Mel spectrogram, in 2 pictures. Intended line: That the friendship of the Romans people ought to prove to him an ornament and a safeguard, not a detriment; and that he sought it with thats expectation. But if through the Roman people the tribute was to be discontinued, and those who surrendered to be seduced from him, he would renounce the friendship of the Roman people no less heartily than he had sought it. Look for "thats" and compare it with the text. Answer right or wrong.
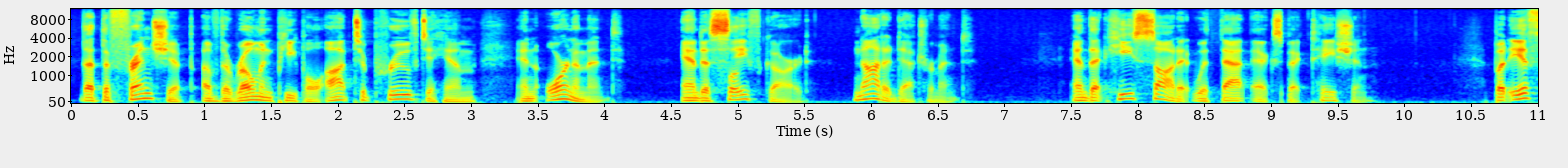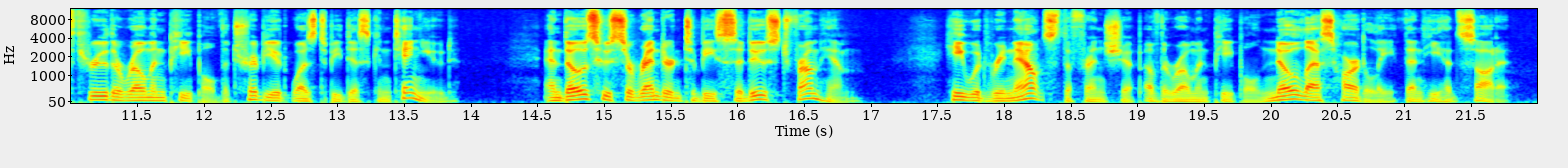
wrong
